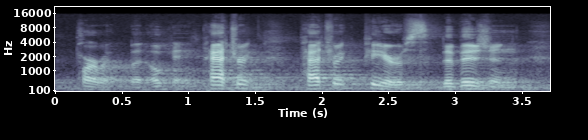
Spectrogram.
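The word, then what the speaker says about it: Pádraig: Now the internet says Parwick, but if we're going to say Patrick, we're going to go with the U.S. pronunciation, but the Irish pronunciation is Parwick.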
